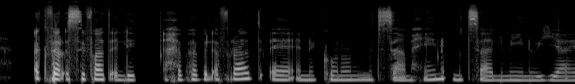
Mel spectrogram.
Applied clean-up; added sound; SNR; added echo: none; none; none; none.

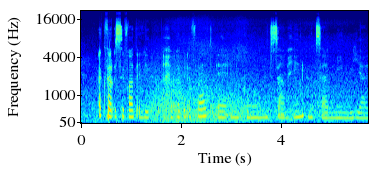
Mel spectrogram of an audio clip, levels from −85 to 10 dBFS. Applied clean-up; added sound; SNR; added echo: none; Ocean; 9 dB; none.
